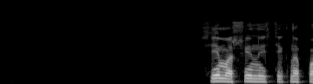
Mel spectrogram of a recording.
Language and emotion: Russian, neutral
